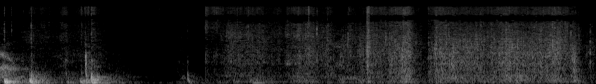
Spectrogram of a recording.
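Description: Thin plastic shopping bag crinkling and rustling as it is handled and opened, after a couple of knocks in the first second.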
